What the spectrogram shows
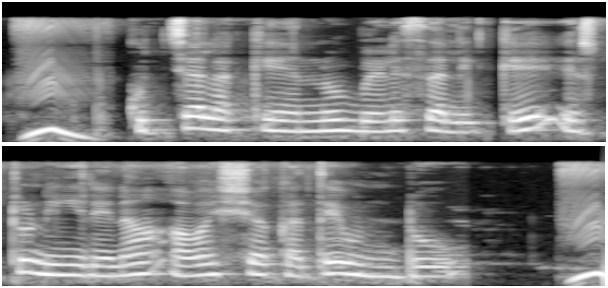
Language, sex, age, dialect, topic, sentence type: Kannada, female, 18-24, Coastal/Dakshin, agriculture, question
